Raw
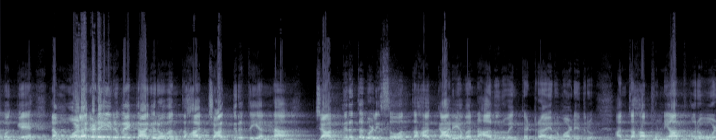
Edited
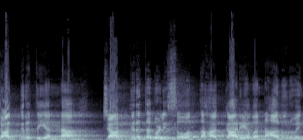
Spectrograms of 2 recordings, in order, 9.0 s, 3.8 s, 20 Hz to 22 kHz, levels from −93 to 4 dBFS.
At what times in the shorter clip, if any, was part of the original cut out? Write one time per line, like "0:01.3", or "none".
none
